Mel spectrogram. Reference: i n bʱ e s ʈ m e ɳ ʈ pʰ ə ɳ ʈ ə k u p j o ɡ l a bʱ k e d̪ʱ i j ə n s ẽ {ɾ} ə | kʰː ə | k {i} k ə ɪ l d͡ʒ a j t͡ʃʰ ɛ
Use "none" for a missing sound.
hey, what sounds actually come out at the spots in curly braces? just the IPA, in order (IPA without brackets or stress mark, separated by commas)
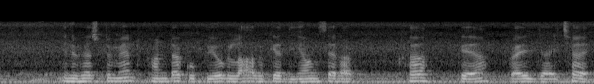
ɾ, e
